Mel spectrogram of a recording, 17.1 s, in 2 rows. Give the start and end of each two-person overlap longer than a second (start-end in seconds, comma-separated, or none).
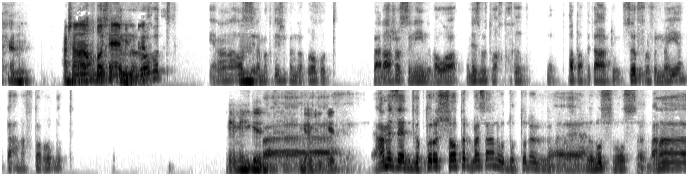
0.9-2.1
